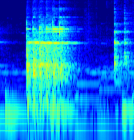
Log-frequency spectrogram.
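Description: A spoon clinks against a bowl as food just added to hot water is given a quick stir. A burst of rapid clinks and scrapes fades out, then a shorter clinking burst comes near the end.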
